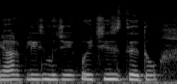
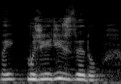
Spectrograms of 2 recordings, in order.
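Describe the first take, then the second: First: It is said in a pleading, requesting tone. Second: It is said in an arrogant, demanding tone.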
